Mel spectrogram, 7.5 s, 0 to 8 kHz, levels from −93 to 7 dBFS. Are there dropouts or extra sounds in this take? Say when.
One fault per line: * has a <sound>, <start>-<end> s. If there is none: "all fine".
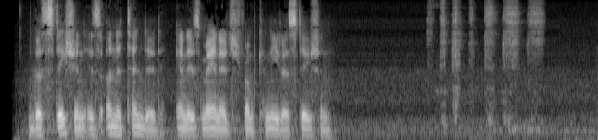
* has a laugh, 5.3-6.9 s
